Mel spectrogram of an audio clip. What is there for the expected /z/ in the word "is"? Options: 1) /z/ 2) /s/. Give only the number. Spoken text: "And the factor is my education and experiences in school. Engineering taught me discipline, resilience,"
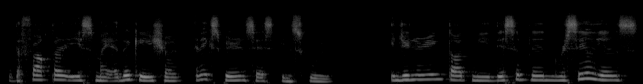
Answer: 2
